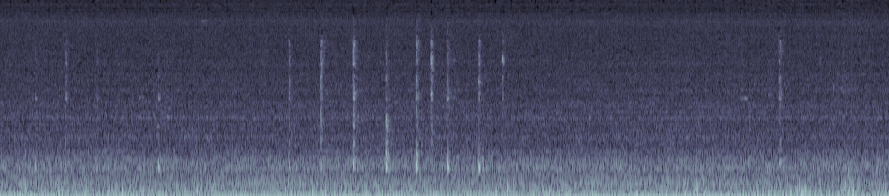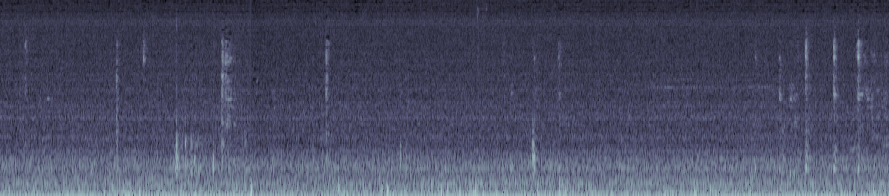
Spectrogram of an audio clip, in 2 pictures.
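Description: Steady low rumble inside a stationary car's cabin, from the idling engine and the ventilation fan, with a few faint scattered ticks.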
